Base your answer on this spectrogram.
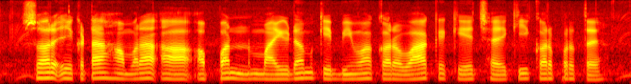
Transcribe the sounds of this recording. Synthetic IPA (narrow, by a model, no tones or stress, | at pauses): səɾeːkʈaɦəmɾaʔaəpənmaːɪɖəmkebimakəɾwakket͡ʃʰɛjkikəɾpəɾt̪ɛ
